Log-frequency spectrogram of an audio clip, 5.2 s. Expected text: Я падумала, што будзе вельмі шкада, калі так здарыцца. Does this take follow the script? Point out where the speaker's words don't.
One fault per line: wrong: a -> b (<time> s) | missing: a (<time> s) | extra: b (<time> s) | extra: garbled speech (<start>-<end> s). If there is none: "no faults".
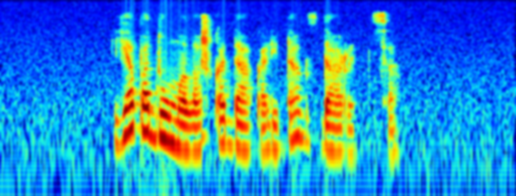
missing: што будзе вельмі (2.0 s)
